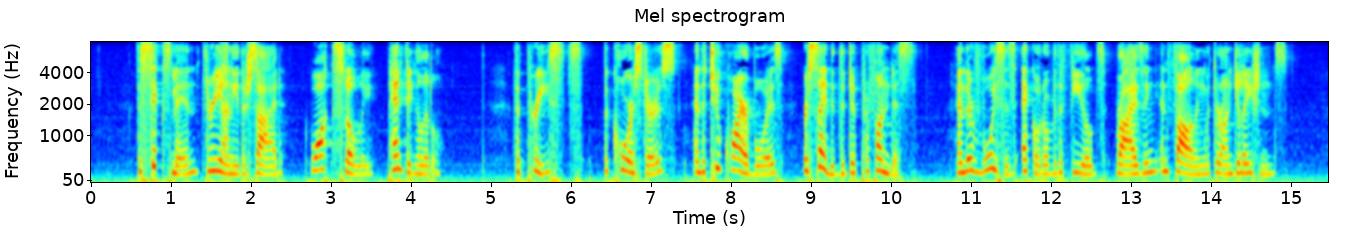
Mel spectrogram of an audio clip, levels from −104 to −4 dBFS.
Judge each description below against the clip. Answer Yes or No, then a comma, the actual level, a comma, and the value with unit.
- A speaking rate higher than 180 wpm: No, average, 145 wpm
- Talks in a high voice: Yes, high, 205 Hz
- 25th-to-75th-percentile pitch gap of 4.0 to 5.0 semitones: Yes, average, 4.7 semitones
